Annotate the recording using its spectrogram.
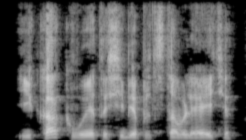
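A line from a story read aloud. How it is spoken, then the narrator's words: Plain. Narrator (Russian): спросил Басов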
